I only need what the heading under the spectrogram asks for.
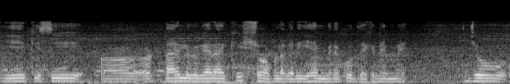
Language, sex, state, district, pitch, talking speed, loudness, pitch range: Hindi, male, Punjab, Kapurthala, 140 Hz, 165 wpm, -15 LUFS, 130-145 Hz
